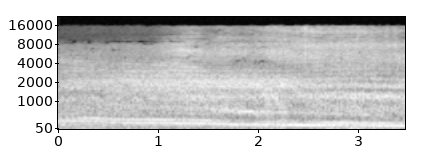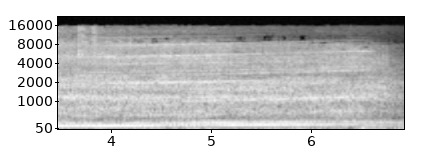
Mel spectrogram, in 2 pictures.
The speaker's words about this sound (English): Yeah, that's not pure electric motor to me. That's a lot of augmented stuff, and that is, I don't know, I think I'm trying to get a bit towards combustion.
